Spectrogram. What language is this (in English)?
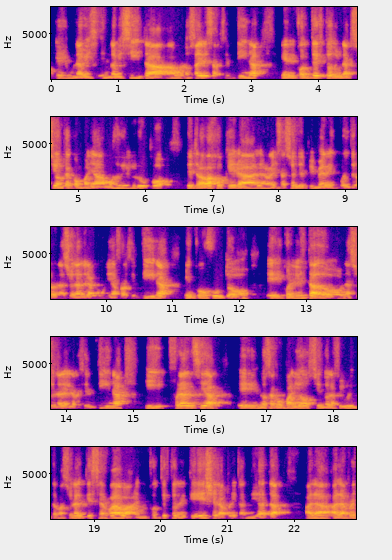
Spanish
